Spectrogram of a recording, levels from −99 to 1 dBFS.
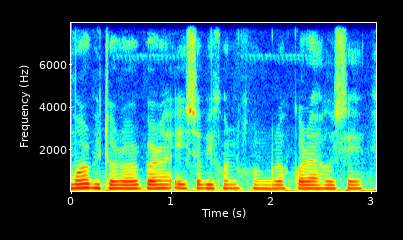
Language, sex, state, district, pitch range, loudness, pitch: Assamese, male, Assam, Sonitpur, 165-175 Hz, -16 LUFS, 170 Hz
